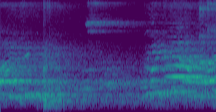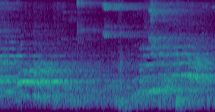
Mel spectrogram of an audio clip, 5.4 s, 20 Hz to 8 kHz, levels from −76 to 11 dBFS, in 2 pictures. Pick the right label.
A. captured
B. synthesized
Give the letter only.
A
